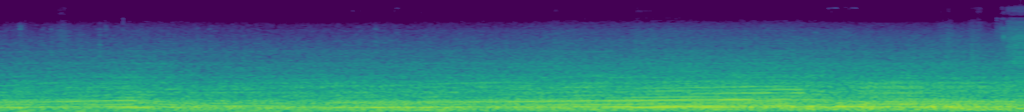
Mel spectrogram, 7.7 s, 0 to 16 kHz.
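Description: A 2023 Jeep Grand Cherokee L with a V6 engine accelerating, a steady droning engine hum whose pitch climbs smoothly through quick gear shifts, heard from inside the cabin with no talking.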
